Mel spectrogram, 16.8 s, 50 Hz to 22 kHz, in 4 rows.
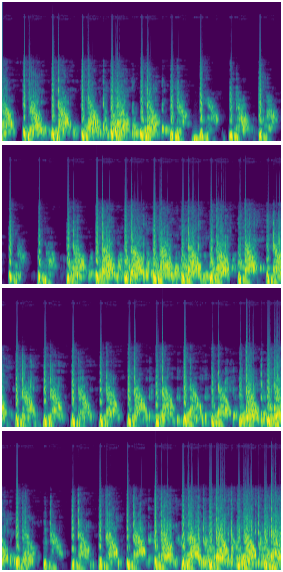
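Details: Angelsounds fetal Doppler recording at 17 weeks of pregnancy: rapid, regular whooshing pulses of the fetal heartbeat, about 143 beats a minute, with some distortion; fetal heartbeat on Doppler.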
